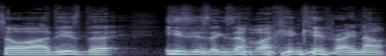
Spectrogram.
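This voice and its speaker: A man with a Spanish accent at a medium pitch, fairly even in intonation and fairly quick in pace. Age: 30s. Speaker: Arabic teacher. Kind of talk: podcast interview. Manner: halting.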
